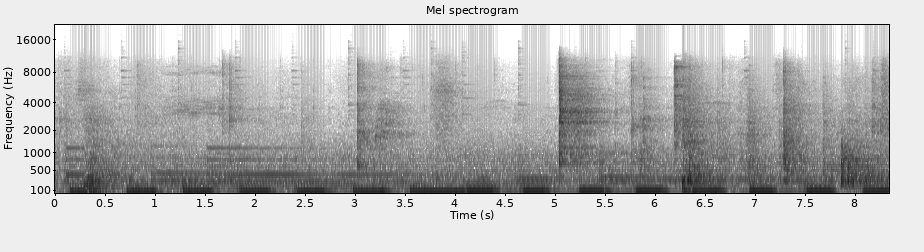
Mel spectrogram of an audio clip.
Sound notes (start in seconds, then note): 0.7 sonic buzzing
